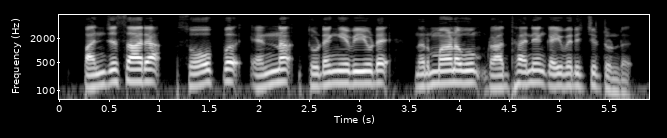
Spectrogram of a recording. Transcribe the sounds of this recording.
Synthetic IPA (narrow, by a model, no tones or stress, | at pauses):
pɐɲd͡ʑɐsaːɾɐso̞ːpːɨeɳːɐt̪uɽɐŋːɐʋijuɽe̞nirmaːɳɐʋumpraːd̪ʱaːnjɐmkɐjʋɐɾit͡ɕːiʈːuɳɖɨ̰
